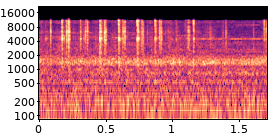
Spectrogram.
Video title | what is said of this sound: How to Fix White Smoke on Start Up 1/3 (PCV Valve Change 2011 Toyota Camry Hybrid 2.4L 4 cyl.) | Goes up and down, opens up and closes.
